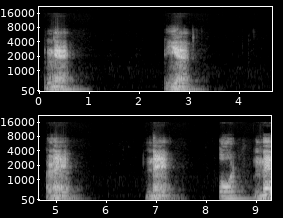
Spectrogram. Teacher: नासिक्य व्यंजन जिनके उच्चारण में हवा का प्रमुख अंश नाक से निकलता है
